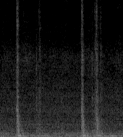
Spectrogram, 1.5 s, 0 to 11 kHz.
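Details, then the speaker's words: Chevrolet Opala Diplomata 250S six-cylinder, door panel off: door lock actuator chatters with sharp irregular clacks from a loose ground wire screw. Fixed by tightening the screw; power door lock chatter from loose ground wire. "tá vendo aqui esse esse Terra dele aqui ó aqui ó tá vendo se você mexe nele ó ele tá solto"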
